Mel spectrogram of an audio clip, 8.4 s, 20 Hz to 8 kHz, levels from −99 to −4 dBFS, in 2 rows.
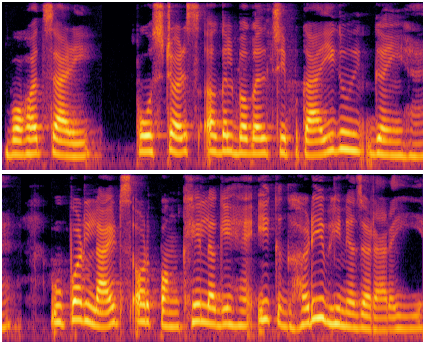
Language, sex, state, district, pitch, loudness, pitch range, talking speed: Hindi, female, Bihar, West Champaran, 230 Hz, -16 LUFS, 205-255 Hz, 155 wpm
